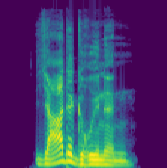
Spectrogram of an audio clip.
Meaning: inflection of jadegrün: 1. strong genitive masculine/neuter singular 2. weak/mixed genitive/dative all-gender singular 3. strong/weak/mixed accusative masculine singular 4. strong dative plural
- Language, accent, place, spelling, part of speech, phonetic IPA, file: German, Germany, Berlin, jadegrünen, adjective, [ˈjaːdəˌɡʁyːnən], De-jadegrünen.ogg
